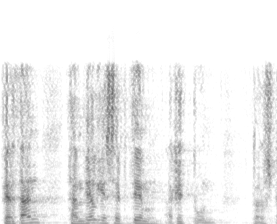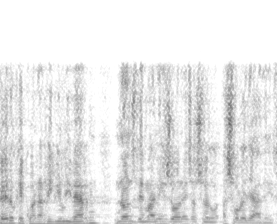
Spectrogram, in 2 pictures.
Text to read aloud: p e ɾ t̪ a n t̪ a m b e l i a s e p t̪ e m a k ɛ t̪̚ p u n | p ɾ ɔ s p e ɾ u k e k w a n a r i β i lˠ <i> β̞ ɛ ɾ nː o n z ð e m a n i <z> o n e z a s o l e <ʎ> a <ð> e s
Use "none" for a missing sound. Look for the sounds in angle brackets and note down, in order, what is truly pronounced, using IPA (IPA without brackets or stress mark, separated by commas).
i, z, ʎ, ð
